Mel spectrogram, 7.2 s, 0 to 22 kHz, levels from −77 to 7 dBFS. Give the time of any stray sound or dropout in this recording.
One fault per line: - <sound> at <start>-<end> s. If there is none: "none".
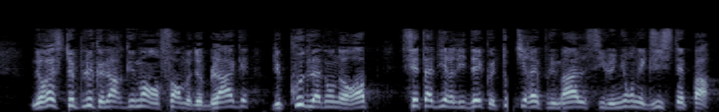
- dropout at 5.1-5.1 s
